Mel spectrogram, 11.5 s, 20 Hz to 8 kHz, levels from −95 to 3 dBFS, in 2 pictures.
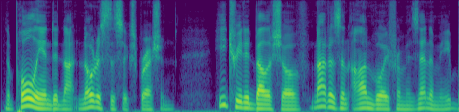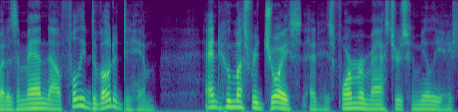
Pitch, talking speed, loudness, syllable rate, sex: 125 Hz, 180 wpm, -19 LUFS, 5.6 syllables/s, male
